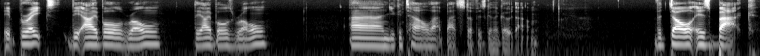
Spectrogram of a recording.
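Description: A man's voice: mid-range voice, darkish tone, clear, resonant tone, no room sound. A man giving a casual, rambling recap of a horror movie, with chatty asides and fillers. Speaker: film reviewer.

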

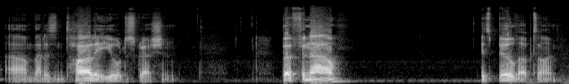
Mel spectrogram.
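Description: A British man hosts a solo music commentary podcast, speaking in a wry, digressive style full of jokey asides. His voice sits low and creaky, expressive, at a moderate pace.

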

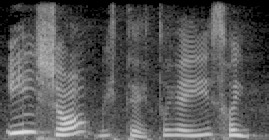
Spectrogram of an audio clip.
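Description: A woman's voice: high-pitched, expressive, measured pace, a little mellow. A young woman, giving a testimony sermon and acting out the dialogue as she tells the story.

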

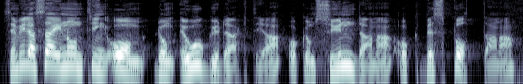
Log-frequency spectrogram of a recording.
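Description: A man preaching a sermon in a conversational way, often tagging his phrases with a questioning "va?" and swinging between loud emphasis and quiet endings. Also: a little high, very animated, dry recording, clean studio sound.

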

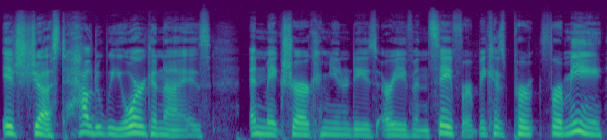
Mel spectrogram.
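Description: A woman on a podcast panel, talking casually and reflectively in short, measured phrases with pauses. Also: fairly low pitch, dry recording, clean studio sound. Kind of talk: casual discussion.

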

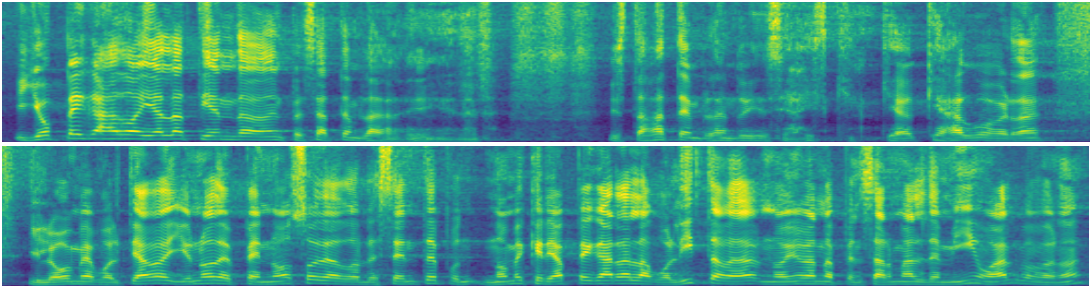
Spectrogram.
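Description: Mexican preacher in a reverberant hall. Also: male voice, a little high, expressive, fairly quick. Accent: Mexican Spanish. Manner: conversational, frequent "¿verdad?" asides to the congregation. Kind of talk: sermon with a personal story.

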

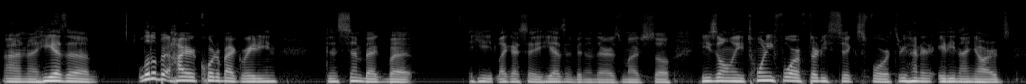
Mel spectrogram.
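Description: A man's voice: medium pitch, a little fast, dark tone, dry recording. Hesitant Californian man chatting football. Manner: hesitant, many fillers and restarts. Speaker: sports podcast co-host. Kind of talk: casual sports chat.

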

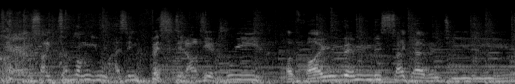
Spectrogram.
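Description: Woman doing a cold commanding inspector, stage musical, loud music behind her. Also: medium pitch, measured pace, roomy sound, a loud crowd, lightly acted. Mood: menacing. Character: stern authoritarian chief inspector hunting traitors. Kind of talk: musical theatre singing.

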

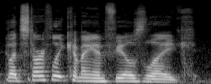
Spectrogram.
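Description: Male podcast co-host, slow halting delivery, casual recap. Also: a little high, lively intonation. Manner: hesitant, halting, frequent pauses.

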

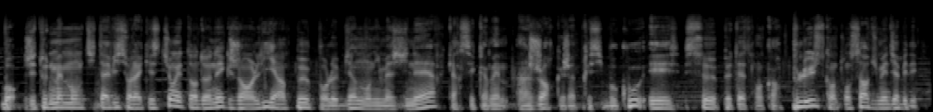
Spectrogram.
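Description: A man's voice: lowish voice, a little fast, hardly any pauses, a bit bright, faint music behind. Ironic, opinionated man reading his column. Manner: ironic, opinionated, self-mocking. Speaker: podcast critic.

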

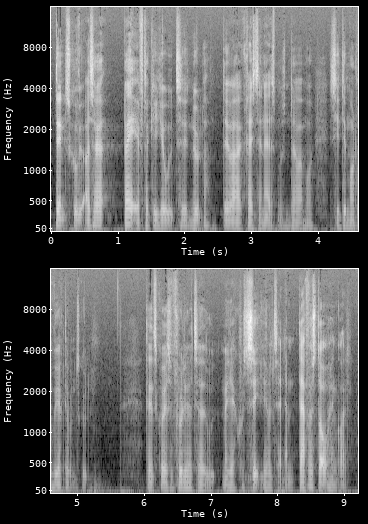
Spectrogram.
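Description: A man in his forties, a former handball goalkeeper, telling lively anecdotes in a casual interview and acting out quoted lines. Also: deep voice, creaky. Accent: Danish. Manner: animated anecdotes, acts out shouted quotes.

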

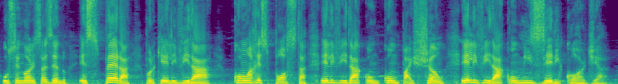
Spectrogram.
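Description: A man's voice: fairly high pitch, unhurried, few pauses, darkish tone. A middle-aged man with a Brazilian Portuguese accent preaching a sermon as a pastor, drawing out and repeating his phrases for emphasis. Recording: long hall reverb.

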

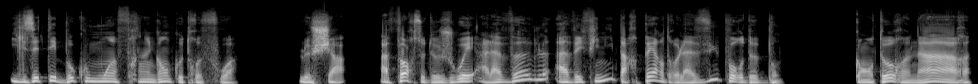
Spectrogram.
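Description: Storybook reader, slow, measured, lively intonation, dry close sound. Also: mid-range voice, no room sound. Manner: calm, measured, expressive reading. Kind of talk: storybook narration.

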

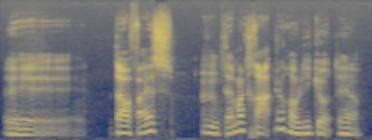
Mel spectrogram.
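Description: A man in casual conversation, telling things in an informal, animated way with mild slang. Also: fairly high pitch, creaky. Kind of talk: casual chat.

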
